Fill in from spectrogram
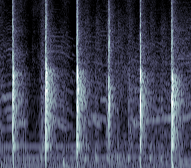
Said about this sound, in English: Am I the only one applauding for you all? I hope not, because it's because of you all. So thank you very much.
